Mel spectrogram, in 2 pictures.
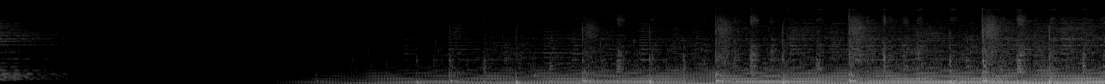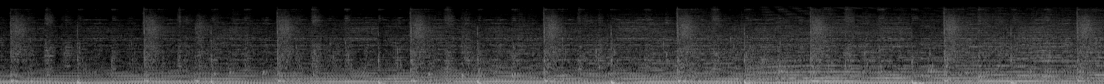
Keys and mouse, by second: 3.5 g, 6.7 g, 9.6 g, 15.4 ctrl+r, 18.5 click, 19.1 g.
